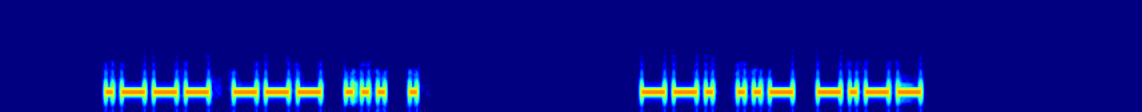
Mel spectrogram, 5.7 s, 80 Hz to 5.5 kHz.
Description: Morse code, heard as a keyed tone, about 30 wpm, 550 Hz. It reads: JOSE GUY
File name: Ultimate Word List / 30WPM Ultimate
